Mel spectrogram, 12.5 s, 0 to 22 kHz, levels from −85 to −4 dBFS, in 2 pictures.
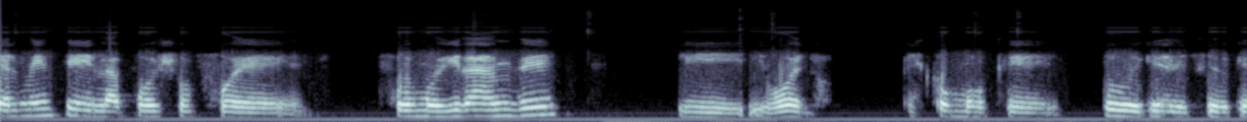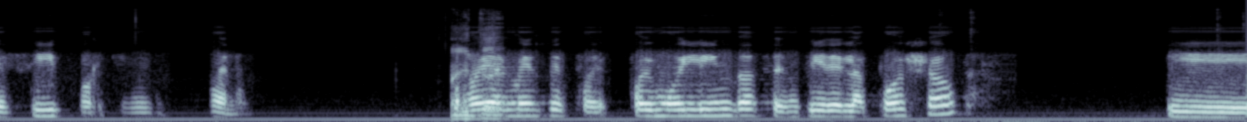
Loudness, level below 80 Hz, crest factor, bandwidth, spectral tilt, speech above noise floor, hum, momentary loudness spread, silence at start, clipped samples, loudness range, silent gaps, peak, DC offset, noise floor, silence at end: -19 LUFS; -54 dBFS; 16 dB; 9 kHz; -5.5 dB/octave; 26 dB; none; 14 LU; 0 s; under 0.1%; 4 LU; none; -4 dBFS; under 0.1%; -45 dBFS; 0 s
